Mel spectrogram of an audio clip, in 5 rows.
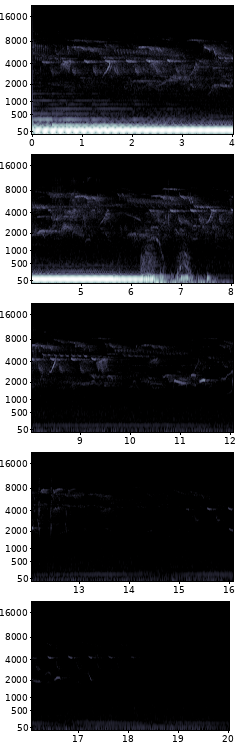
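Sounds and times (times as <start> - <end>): low music note: 0.0 - 7.2.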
